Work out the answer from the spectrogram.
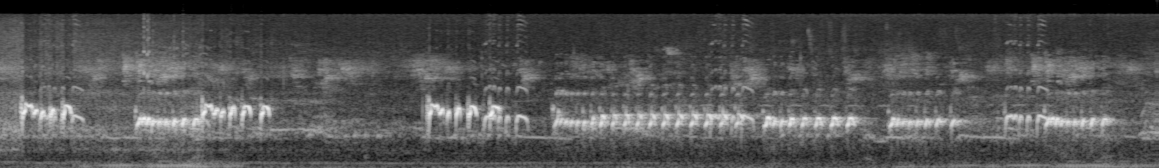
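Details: Zebra dove with an unusual call, long chattering runs of rapid, evenly spaced staccato coos, some higher notes leading into each run, several phrases back to back over a low hum.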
